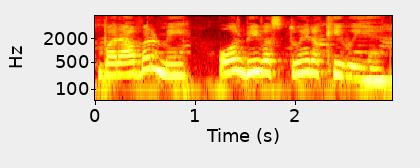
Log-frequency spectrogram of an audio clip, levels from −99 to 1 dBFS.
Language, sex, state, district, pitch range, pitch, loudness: Hindi, female, Uttar Pradesh, Shamli, 225-275 Hz, 255 Hz, -13 LUFS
